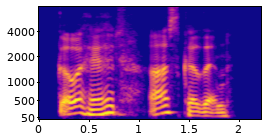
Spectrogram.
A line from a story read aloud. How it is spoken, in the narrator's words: Sighing, Nemanda said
